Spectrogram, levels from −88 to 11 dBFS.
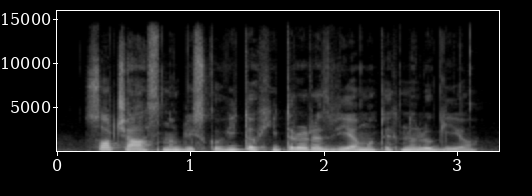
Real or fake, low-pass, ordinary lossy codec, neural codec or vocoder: fake; 14.4 kHz; none; vocoder, 44.1 kHz, 128 mel bands every 512 samples, BigVGAN v2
